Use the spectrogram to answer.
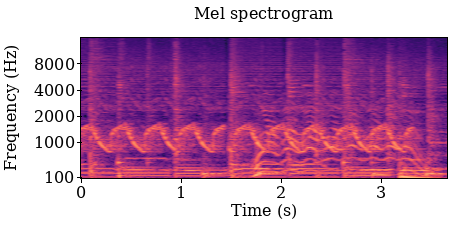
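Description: A loud electronic siren in a live sound-system dance music set warbles in repeated rising and falling sweeps over a pounding bass beat.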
